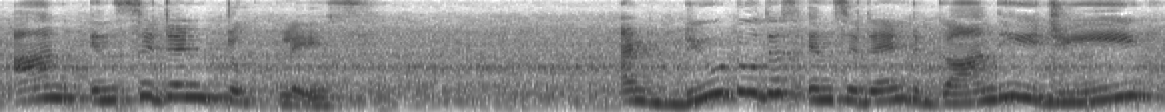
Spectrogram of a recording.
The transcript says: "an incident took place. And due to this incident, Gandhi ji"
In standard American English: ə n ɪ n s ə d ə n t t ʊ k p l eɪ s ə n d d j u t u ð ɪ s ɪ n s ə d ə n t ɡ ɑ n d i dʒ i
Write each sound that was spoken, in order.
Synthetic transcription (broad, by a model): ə n ɪ n s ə d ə n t t ʊ k p l eɪ s ə n d d j u t u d ɪ s ɪ n s ə d ə n t ɡ ɑ n d i dʒ i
